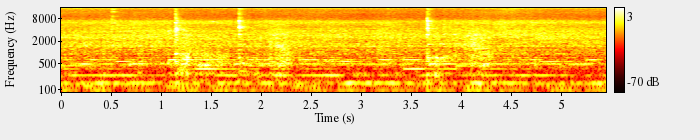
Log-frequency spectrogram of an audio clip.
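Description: Metal spatula stirring fried ivy gourd and potato pieces through sizzling masala in a pan, over a steady frying hiss. The spatula hits the pan with sharp clinks, three in the first two seconds and one more later.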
